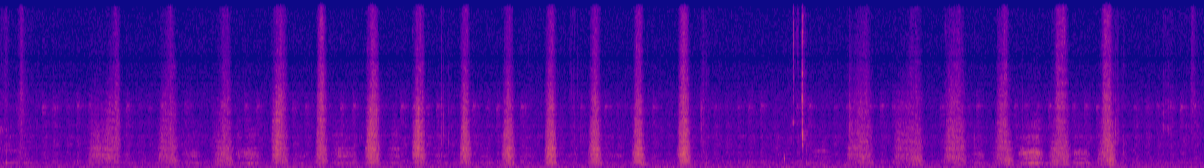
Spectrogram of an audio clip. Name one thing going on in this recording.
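A stick scrapes and taps across a wet canvas in quick, even strokes.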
